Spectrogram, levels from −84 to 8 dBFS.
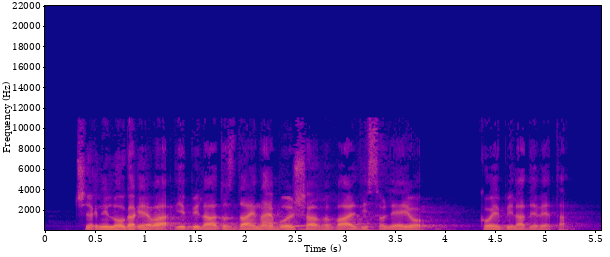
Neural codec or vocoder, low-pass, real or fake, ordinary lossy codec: autoencoder, 48 kHz, 128 numbers a frame, DAC-VAE, trained on Japanese speech; 14.4 kHz; fake; MP3, 48 kbps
